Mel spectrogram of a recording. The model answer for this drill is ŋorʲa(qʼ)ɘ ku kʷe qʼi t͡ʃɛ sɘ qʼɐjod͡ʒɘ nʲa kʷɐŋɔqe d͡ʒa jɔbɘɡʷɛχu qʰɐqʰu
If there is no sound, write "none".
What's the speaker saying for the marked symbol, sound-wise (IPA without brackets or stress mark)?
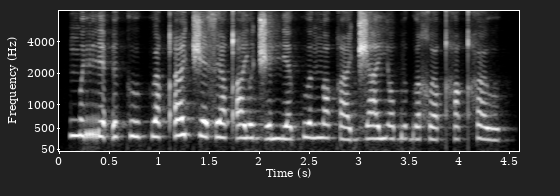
ʔ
